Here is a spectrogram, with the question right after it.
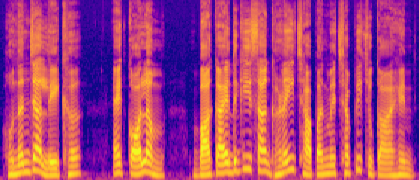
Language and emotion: Sindhi, neutral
